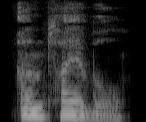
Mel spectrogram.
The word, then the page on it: unplayable: Australian English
